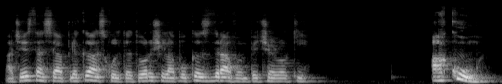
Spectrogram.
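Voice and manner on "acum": call out. A narrator's reading. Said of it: "anunță Scott".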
